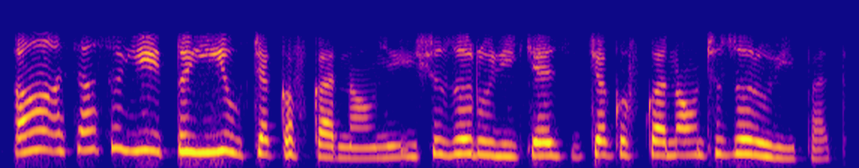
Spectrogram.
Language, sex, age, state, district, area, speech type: Kashmiri, female, 18-30, Jammu and Kashmir, Pulwama, rural, conversation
